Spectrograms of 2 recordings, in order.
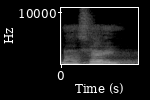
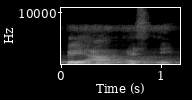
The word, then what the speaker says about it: Pase: Saya heran mulai kapan itu Pase disebut Pasai, ditulis dan diucapkan dengan Pasai. Kami orang Aceh menyebutnya dan menulisnya dengan Pase, P-A-S-E, Pase.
